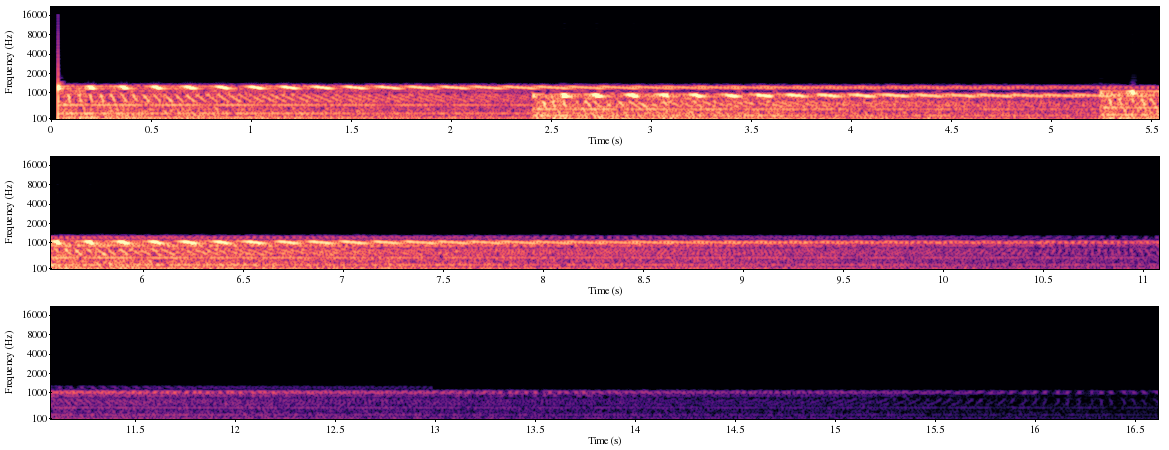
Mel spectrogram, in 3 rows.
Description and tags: Lo-Fi Danger Jingle Video Game Computer System Sound Arcade 8-Bit
8-Bit, Jingle, Game, Computer, Sound, Video, Lo-Fi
